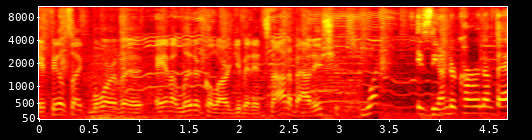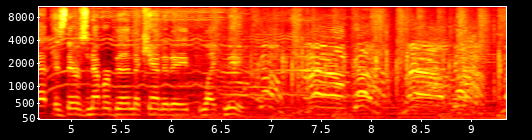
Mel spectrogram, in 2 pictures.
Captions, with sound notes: - It feels like more of an analytical argument. It's not about issues. - What is the undercurrent of that is there's never been a candidate like me. - [Crowd] Go! (crowd cheering and clapping) Malcolm, Malcolm!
